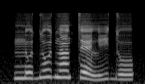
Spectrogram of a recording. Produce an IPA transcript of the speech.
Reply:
n o˧ d o˦ d ã˦ t ɛ˦˨ l i˨˦ d o˧

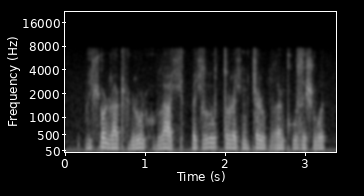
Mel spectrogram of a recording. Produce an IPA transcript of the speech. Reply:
p e̤ ç ɽ o ɳ ɭ a ʈʰ e̤ ɳ ɭ u ɳ h ṳ l a ç | ɛ ç lː u tː o ɭ a ç m ə̤ c ə ɭ u p r a ɳ kʷʰ ɛ z e ʃ ŋʷ e

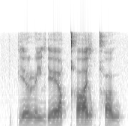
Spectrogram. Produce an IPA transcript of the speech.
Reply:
pʲ ɛ ɭ i lʲ ɾ ɛ ə̯ qʰ a lʲ qʰ u

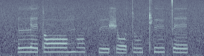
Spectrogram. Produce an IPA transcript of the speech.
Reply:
lː e˨ t ɔː˨ ŋ ɔ̤˦ pː y˨ ʃ o˨ t o̤˦ cʰ y˦ t̪ e˦

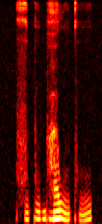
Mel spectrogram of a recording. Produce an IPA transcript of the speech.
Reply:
f u˨˥ p u˦˥ bʱ ɐ˦˥ w u˨˥ pʰ u˨˥

